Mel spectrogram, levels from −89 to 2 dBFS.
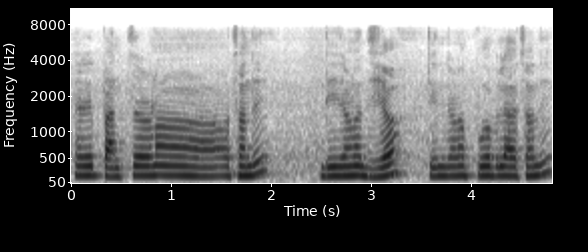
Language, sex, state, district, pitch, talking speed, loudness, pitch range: Odia, male, Odisha, Khordha, 175 Hz, 135 wpm, -14 LUFS, 170-180 Hz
